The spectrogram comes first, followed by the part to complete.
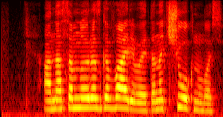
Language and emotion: Russian, angry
